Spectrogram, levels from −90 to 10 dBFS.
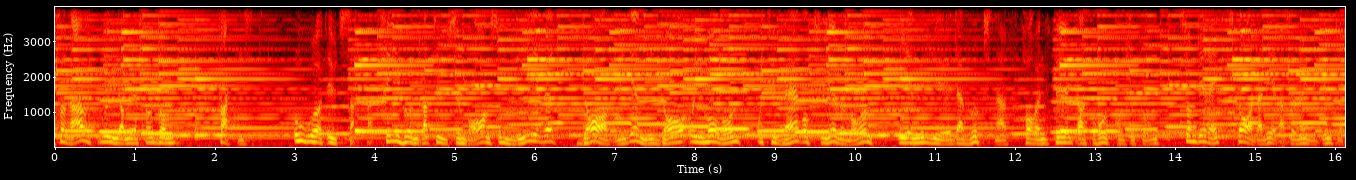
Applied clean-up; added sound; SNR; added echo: none; Wind instrument, woodwind instrument + Harp; -2 dB; none.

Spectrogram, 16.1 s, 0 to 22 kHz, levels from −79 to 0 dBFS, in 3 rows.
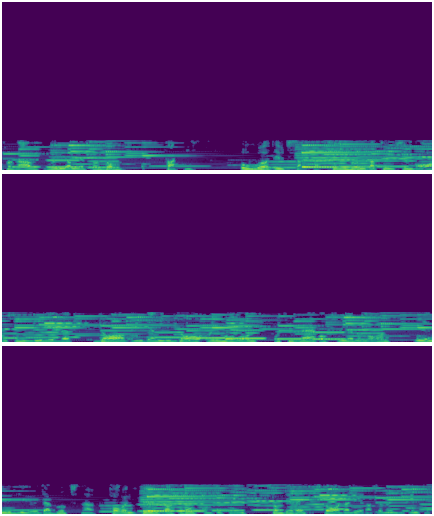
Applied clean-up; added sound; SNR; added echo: classical method spectral subtraction.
